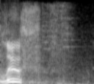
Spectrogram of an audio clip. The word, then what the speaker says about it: Luth: spirit pause three you've got Luth rhymes with foursuit on the pit Lord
